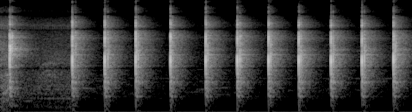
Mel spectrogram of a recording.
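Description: A thin, palm-sized copper disc is held by hand on a round metal stake clamped in a blue vise and struck repeatedly with a metal planishing hammer, shaping it into a small dish. Twelve sharp, bright metallic taps sound at a steady pace, each ringing briefly, with the stake under the disc adding to the tone.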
